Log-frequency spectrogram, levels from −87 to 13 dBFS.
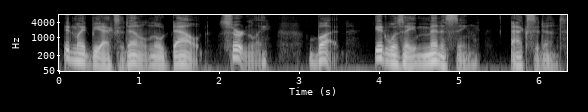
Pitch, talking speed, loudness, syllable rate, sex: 95 Hz, 125 wpm, -20 LUFS, 4.6 syllables/s, male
